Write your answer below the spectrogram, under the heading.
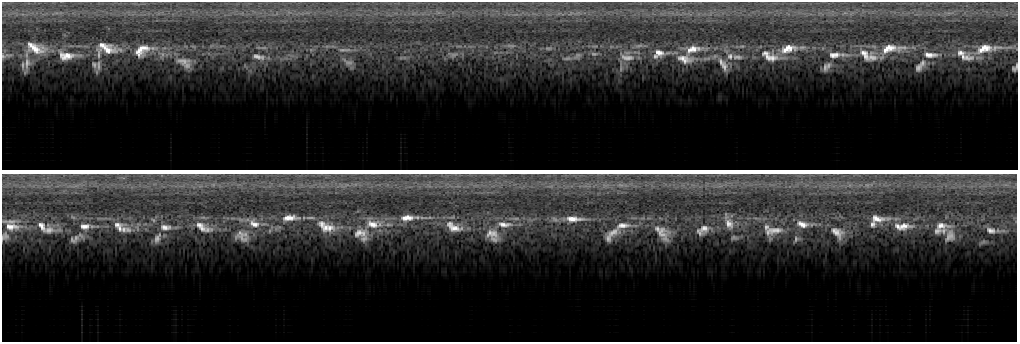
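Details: In the East Java mountains of Indonesia a Sooty-headed bulbul sings for songbird training: an opening flurry of chirps, a pause of about two seconds, then long sustained chattering of short up- and down-slurred notes, soft high hiss throughout.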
